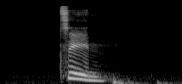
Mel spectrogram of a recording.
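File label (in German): "zehn", German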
